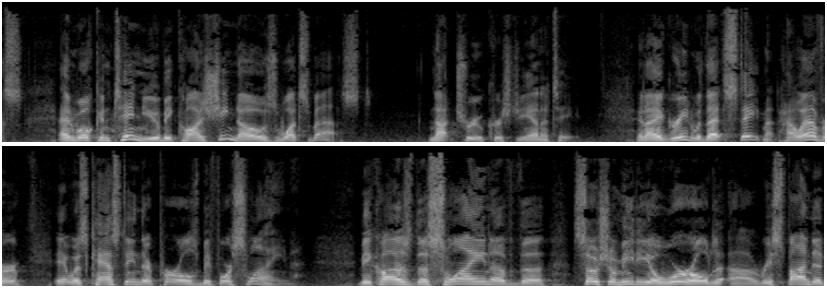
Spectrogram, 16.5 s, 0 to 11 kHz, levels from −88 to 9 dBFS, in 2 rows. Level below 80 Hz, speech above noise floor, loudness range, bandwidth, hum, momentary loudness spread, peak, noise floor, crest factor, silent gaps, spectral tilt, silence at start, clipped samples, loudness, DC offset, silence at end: -62 dBFS; 39 dB; 6 LU; 11 kHz; none; 14 LU; -4 dBFS; -62 dBFS; 20 dB; none; -5.5 dB/octave; 0 s; under 0.1%; -23 LUFS; under 0.1%; 0 s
